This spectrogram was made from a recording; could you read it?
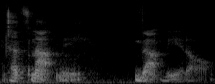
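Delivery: quiet whispered voice.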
